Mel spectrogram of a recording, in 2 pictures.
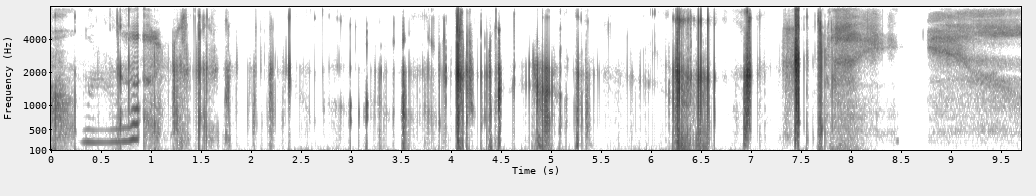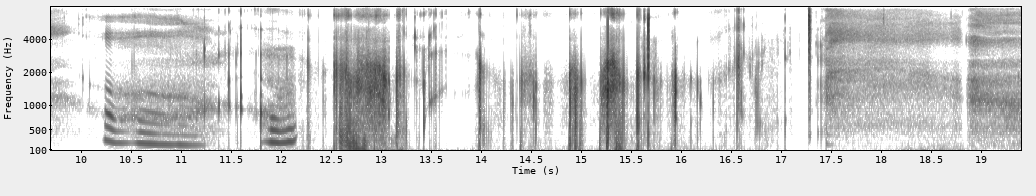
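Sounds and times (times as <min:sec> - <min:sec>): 
ear licking sounds on the right: 0:00.1 - 0:08.4, 0:11.1 - 0:17.4.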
